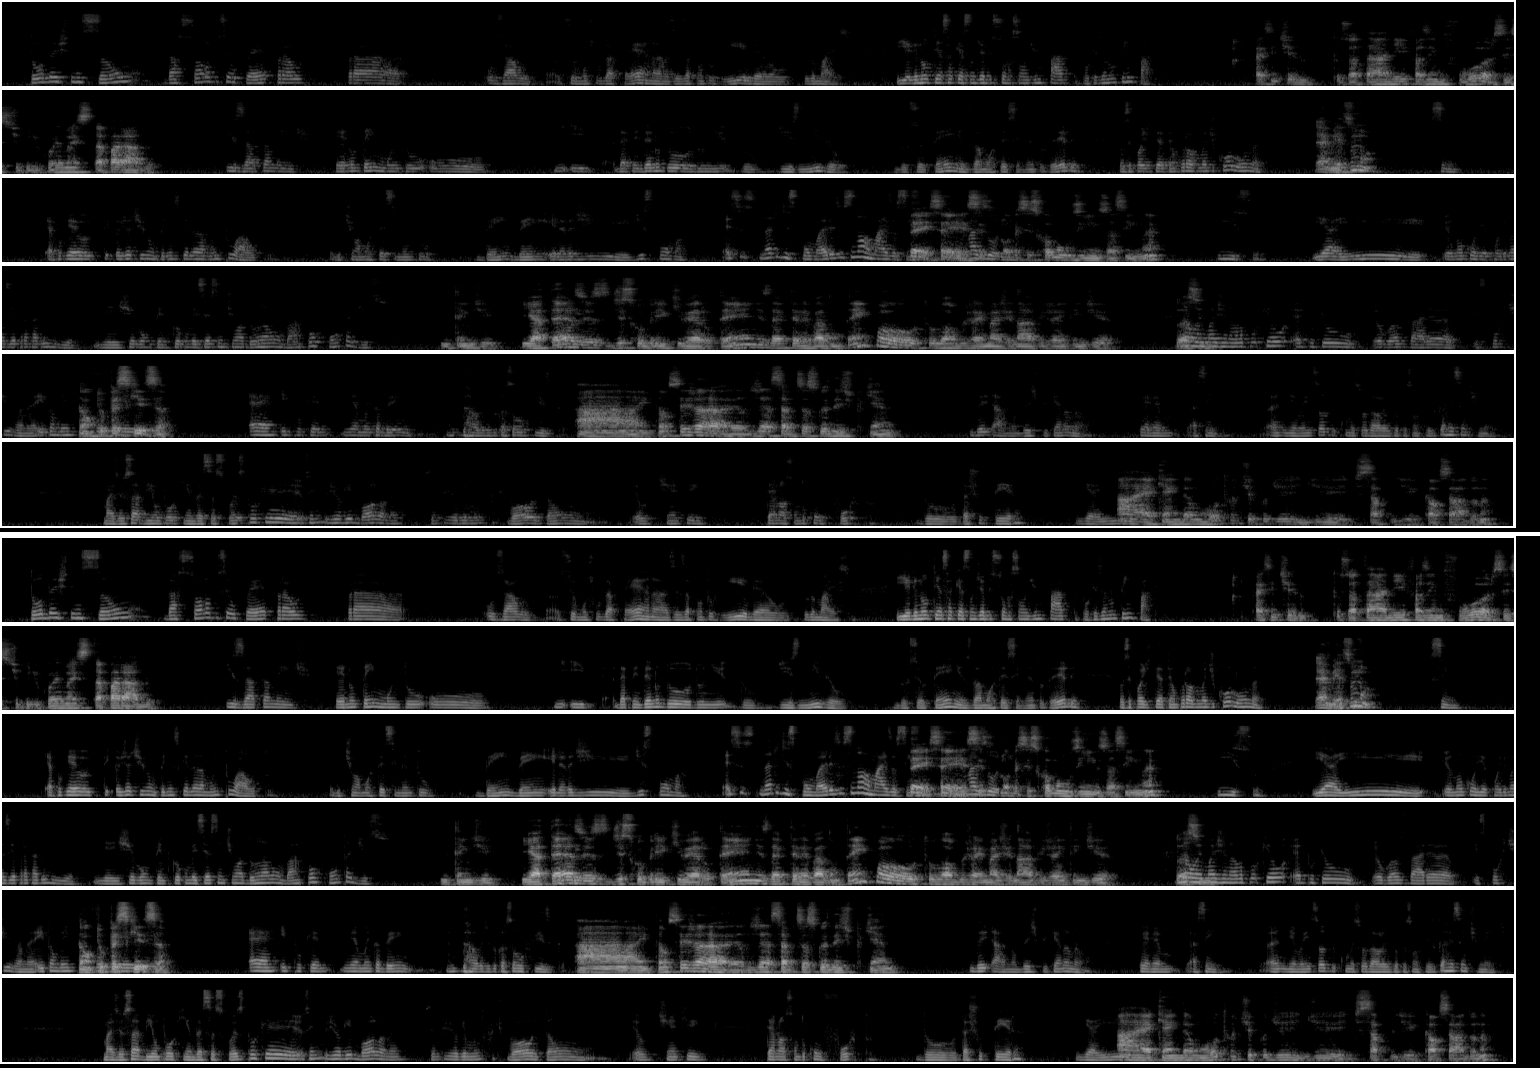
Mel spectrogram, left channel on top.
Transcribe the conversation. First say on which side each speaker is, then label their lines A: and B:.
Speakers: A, on the right; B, on the right.
A: toda a extensão da sola do seu pé para para usar o, o seu músculo da perna, às vezes a panturrilha ou tudo mais. E ele não tem essa questão de absorção de impacto, porque você não tem impacto.
B: Faz sentido. Tu só tá ali fazendo força, esse tipo de coisa, mas tá parado.
A: Exatamente. Ele não tem muito o. E, e dependendo do, do, ni- do desnível do seu tênis, do amortecimento dele, você pode ter até um problema de coluna.
B: É
A: Se
B: mesmo?
A: você. Sim. É porque eu, te- eu já tive um tênis que ele era muito alto. Ele tinha um amortecimento bem, bem. Ele era de, de espuma. Esses, não era de espuma, eram esses normais, assim,
B: Sei,
A: bem,
B: sei,
A: bem
B: esses,
A: mais durinhos.
B: co- esses comunzinhos assim, né?
A: Isso. E aí eu não corria com ele, mas ia pra academia. E aí chegou um tempo que eu comecei a sentir uma dor na lombar por conta disso.
B: Entendi. E até
A: Porque.
B: às vezes descobrir que era o tênis, deve ter levado um tempo, ou tu logo já imaginava e já entendia do
A: Não,
B: assunto?
A: eu imaginava porque eu, é porque eu, eu gosto da área esportiva, né? E também
B: Então tu
A: porque.
B: pesquisa.
A: É, e porque minha mãe também <laughs> dá aula de educação física.
B: Ah, então você já, já sabe dessas coisas desde pequeno.
A: De- Ah, não, desde pequeno não. Porque a minha- Assim, a minha mãe só começou a dar aula de educação física recentemente. Mas eu sabia um pouquinho dessas coisas porque eu sempre joguei bola, né? Sempre joguei muito futebol, então eu tinha que ter a noção do conforto do, da chuteira. E aí,
B: Ah, é que ainda é um outro tipo de, de, de, sapo, de calçado, né?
